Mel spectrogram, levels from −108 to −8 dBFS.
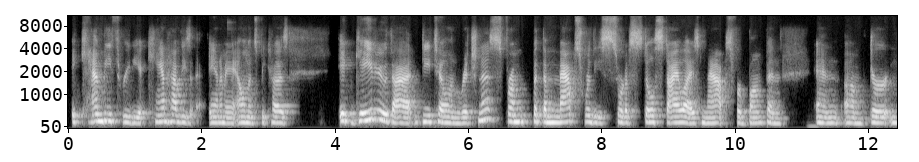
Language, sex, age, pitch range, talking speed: English, female, 30-49, 165-205 Hz, 180 wpm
